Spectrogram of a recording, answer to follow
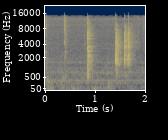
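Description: A few short knocks and clicks, the sharpest a little under a second in, as a small container of kosher salt is handled and set down on a plastic cutting board.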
